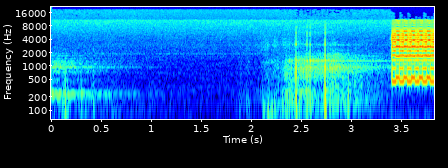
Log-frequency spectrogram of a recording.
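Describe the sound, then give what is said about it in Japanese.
A telephone at a special investigation unit office suddenly starts ringing loudly, a bright buzzing electronic ring that cuts in at the end after a stretch of quiet knocks and clattering. “お電話だ。”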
